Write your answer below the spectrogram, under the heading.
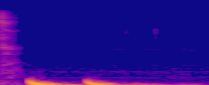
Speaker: That is the sound of a heart beating. If you guessed that right, well done.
